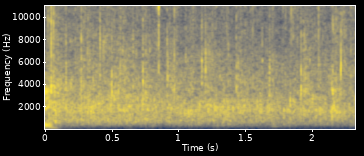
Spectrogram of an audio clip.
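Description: Congregation applauding, a steady even patter of many hands clapping.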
